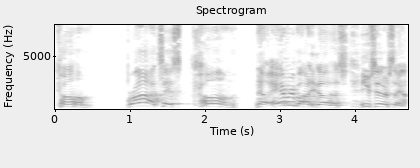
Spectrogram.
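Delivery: high, impassioned pleading sermon voice; full-force preaching. Acted. Preacher urging the whole congregation to come, impassioned. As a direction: plead with the sinners, voice soaring high.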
